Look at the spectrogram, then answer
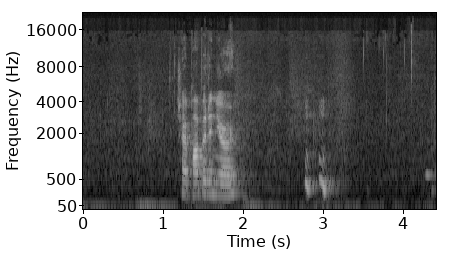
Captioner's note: laughing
